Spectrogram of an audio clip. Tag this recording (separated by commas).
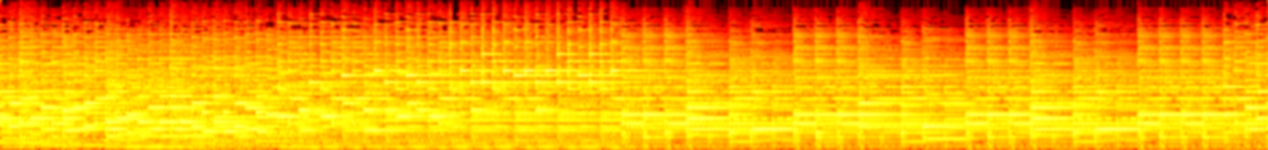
Music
